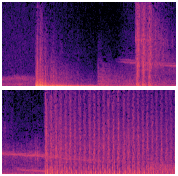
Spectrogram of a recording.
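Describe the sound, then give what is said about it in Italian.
Loud bursts of rapid gunfire crackle in Nigeria, with a heavy blast near the start and dense, rattling volleys that continue almost without pause to the end. “Spari come urla, urla come spari. Questo è il nostro paesaggio sonoro principale.”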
